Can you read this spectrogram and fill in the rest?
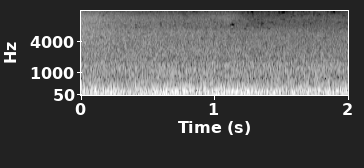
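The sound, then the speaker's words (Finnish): Steady outdoor rush of sea waves mixed with blustery wind in the dark, a continuous low roar with no breaks, even in loudness throughout, with no voices. “Avaan silmäni ja herään ulkoa meren armoilta pimeässä.”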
